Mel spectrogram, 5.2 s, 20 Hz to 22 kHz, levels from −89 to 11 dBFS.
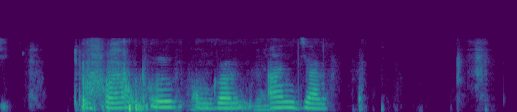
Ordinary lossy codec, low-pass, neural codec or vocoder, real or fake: AAC, 24 kbps; 5.4 kHz; codec, 16 kHz, 4.8 kbps, FACodec; fake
